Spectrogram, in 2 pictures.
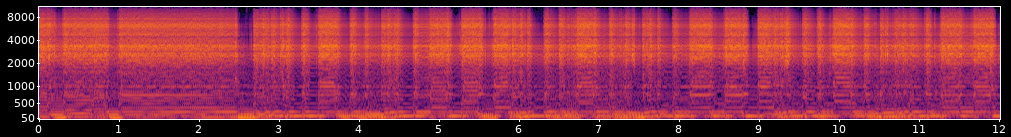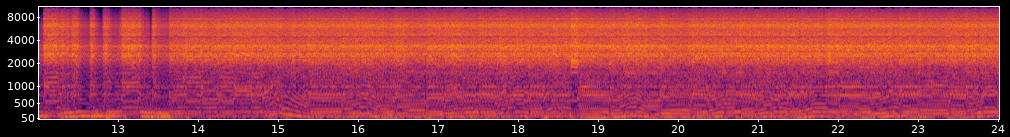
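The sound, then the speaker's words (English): An electric guitar plays through a crisp, clean distortion with a slightly noisy setup, sounding continuous, dense chords and riffs at a steady, loud level throughout. “Really nice crisp clean distortion, as you can hear, even with the setup I have.”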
